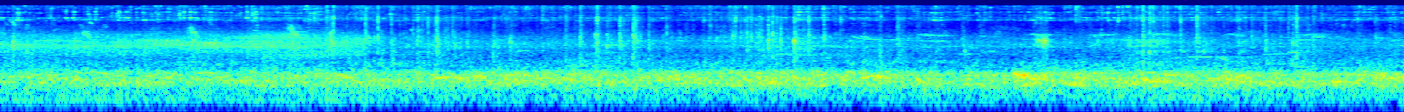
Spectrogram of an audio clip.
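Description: A flock of domestic gola pigeons cooing: a steady low chorus of many overlapping coos, with a few faint higher chirps above it.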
